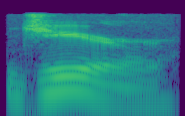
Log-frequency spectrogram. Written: jeer

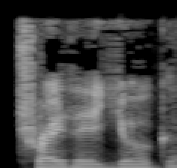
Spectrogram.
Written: Treta Yuga

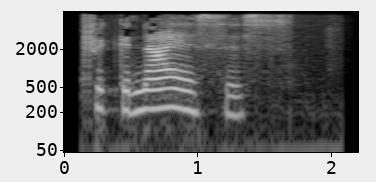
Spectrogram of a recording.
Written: trichiniasis

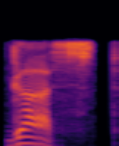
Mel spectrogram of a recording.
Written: gust

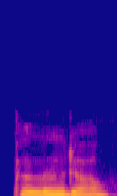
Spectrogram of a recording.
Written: peludo

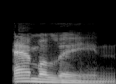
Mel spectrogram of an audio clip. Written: amylene

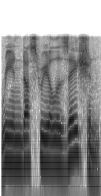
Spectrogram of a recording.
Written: reindustrialization

